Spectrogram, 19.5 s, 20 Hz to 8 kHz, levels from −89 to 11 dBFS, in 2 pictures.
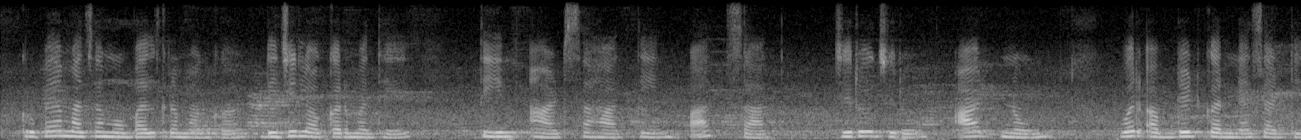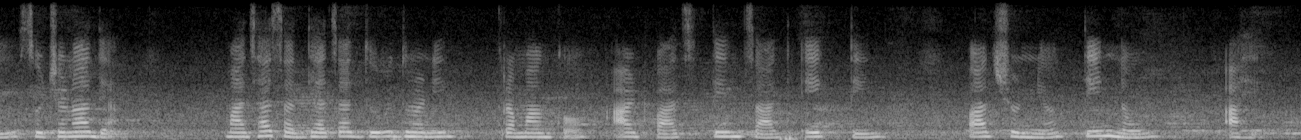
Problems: constant background noise, continuous background conversations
